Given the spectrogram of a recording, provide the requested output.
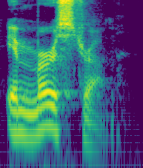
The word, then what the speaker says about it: Immerstrum: No, there's not another syllable. Immerstrum. I think.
